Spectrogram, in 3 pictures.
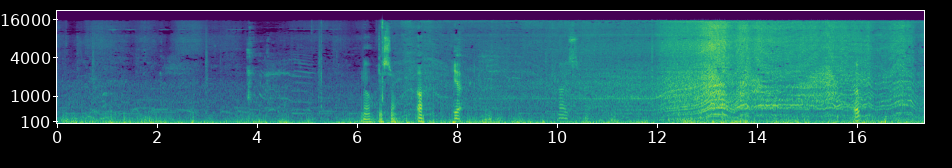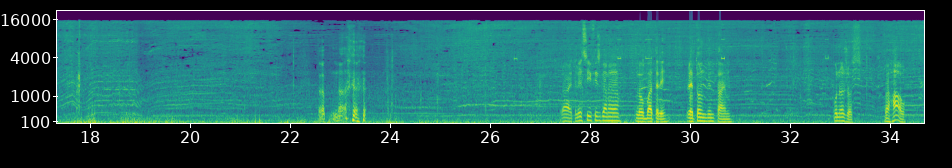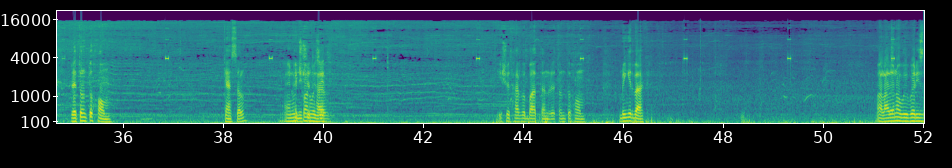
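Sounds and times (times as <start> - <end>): wind rumble on microphone: 0.0 - 30.0, 43.3 - 52.0
drone motors humming: 4.4 - 52.0
remote controller beeps: 26.5 - 26.7, 36.8 - 37.1.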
